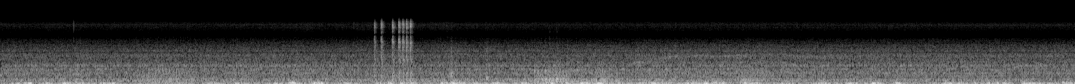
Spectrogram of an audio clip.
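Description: Mazda RX-8's rotary engine idling while the car stands still, heard from inside the cabin as a steady low rumble. About four seconds in, a brief cluster of short high chirps sounds over it.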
